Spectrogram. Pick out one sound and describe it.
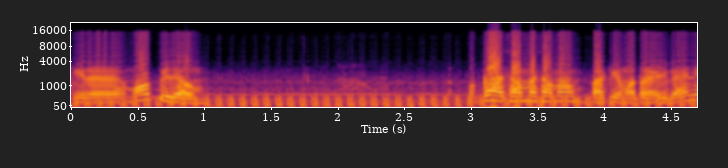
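A twin-cylinder sport motorcycle idles.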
